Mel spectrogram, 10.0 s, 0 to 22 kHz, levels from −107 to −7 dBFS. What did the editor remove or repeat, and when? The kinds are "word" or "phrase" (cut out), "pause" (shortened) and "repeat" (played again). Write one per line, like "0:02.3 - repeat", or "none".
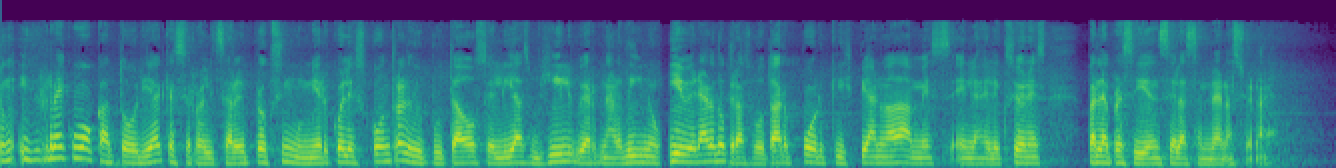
0:04.9 - word
0:05.5 - word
